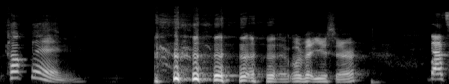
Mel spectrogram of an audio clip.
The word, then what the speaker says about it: Cockburn: It's Cockburn.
